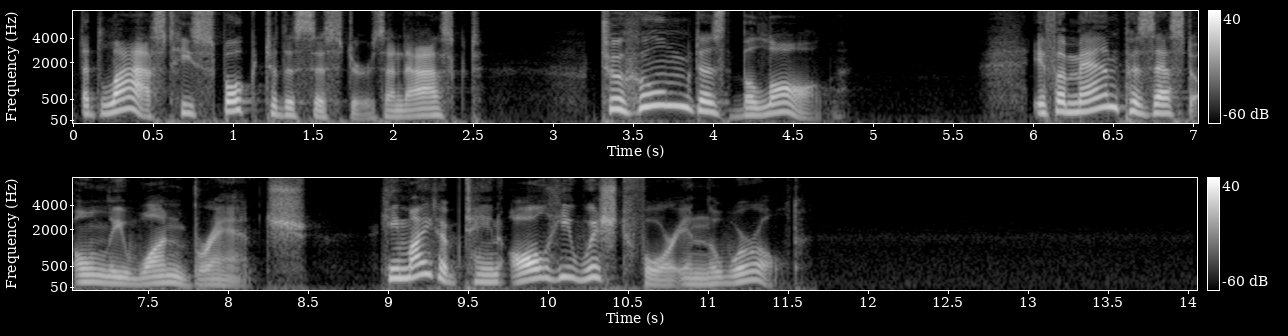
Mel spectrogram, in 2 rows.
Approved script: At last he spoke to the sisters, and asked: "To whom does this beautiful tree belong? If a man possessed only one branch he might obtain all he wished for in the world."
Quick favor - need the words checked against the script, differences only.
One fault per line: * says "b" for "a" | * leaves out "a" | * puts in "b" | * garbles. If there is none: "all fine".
* leaves out "this beautiful tree"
